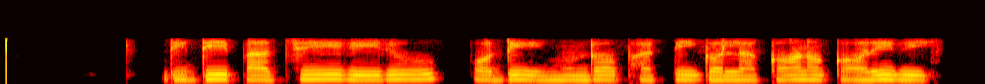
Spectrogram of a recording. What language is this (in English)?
Odia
